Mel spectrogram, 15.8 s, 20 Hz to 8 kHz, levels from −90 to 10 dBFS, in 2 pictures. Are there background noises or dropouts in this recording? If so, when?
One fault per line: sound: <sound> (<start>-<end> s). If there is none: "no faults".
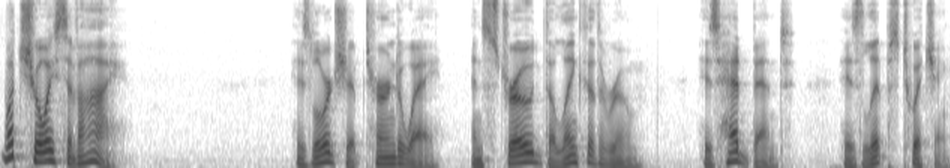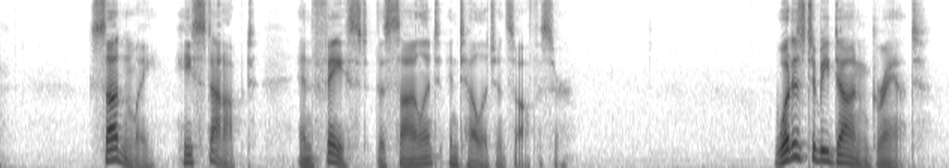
no faults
